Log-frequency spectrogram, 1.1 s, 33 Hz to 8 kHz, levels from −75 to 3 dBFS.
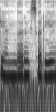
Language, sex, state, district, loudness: Hindi, male, Chhattisgarh, Sukma, -12 LUFS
